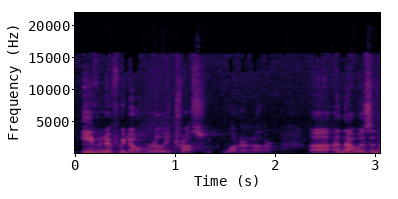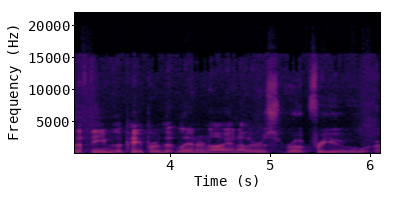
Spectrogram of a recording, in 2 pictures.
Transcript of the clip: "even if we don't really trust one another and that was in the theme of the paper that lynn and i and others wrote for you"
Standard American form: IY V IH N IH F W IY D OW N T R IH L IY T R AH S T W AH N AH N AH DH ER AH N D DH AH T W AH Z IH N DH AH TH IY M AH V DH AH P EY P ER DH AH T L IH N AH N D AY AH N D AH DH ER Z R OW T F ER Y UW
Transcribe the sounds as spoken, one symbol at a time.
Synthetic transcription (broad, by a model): IY V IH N IH F W IY D OW N T R IH L IY T R AH S T W AH N AH N AH DH ER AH N DH AH T W AH Z IH N DH AH TH IY M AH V DH AH P EY P ER DH AH T L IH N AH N AY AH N AH DH ER Z R OW T F ER Y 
